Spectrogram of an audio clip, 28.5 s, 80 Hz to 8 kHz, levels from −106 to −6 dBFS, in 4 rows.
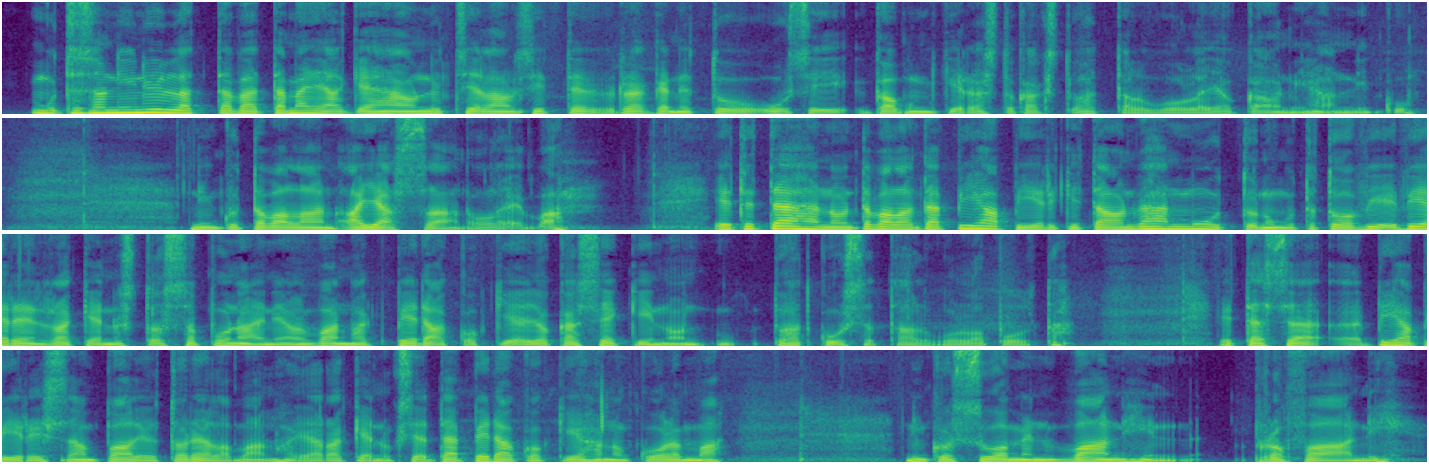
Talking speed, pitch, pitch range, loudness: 140 wpm, 145 Hz, 130-165 Hz, -22 LUFS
